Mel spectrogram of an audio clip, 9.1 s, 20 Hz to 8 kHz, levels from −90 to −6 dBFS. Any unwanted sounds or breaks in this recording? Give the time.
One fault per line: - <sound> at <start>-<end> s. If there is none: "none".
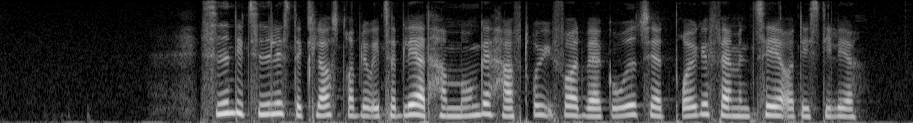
none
